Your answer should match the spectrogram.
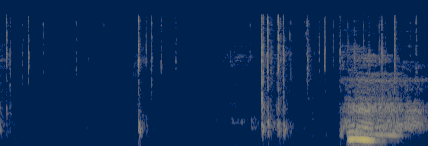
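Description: Irregular clacking of computer keyboard keys, fairly quiet, with scattered single taps speeding into quicker bursts, then a short low moaning sound near the end.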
